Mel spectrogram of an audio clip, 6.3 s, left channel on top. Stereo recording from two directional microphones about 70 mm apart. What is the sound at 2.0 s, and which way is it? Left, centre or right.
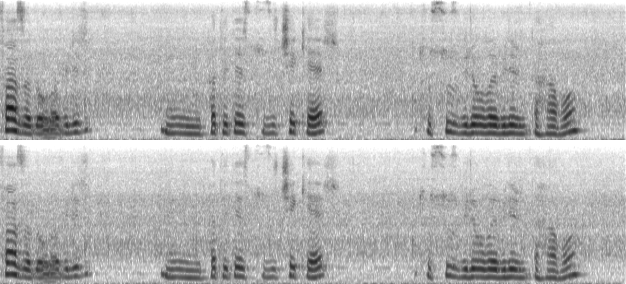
Speech, left.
